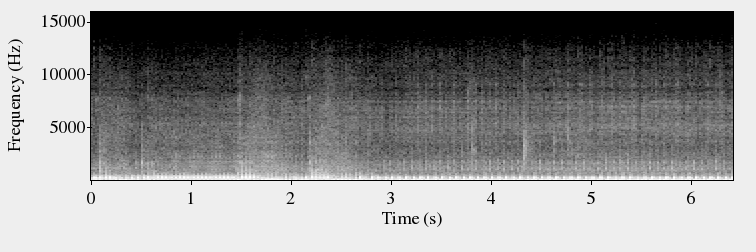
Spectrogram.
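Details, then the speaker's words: Yamaha Grizzly 660 ATV on a brief test fire after rebuild, with modified decompression mechanism, reinstalled inner valve springs and new radiator: a deep, beefy, throaty single-cylinder thump at steady idle after a blip; runs evenly, normal idle. "That sounds beefy. Sounds very very throaty."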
